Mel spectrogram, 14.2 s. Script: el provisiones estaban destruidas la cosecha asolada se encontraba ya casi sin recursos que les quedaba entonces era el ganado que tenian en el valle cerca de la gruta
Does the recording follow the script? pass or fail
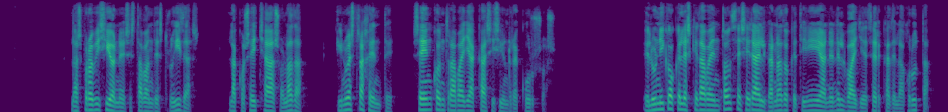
fail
